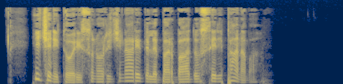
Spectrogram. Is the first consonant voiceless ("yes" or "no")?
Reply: no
